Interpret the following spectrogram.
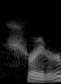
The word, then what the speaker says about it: Schrader: And I always like to say it's pronounced Schrader because we get Schroeder a lot.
